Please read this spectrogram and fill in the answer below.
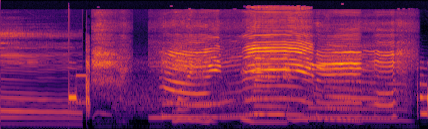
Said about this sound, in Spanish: Jovencito, por favor, deja de llorar.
